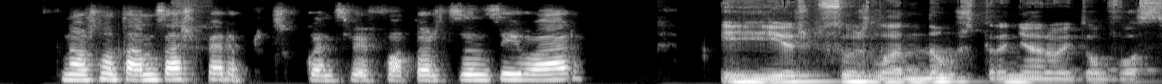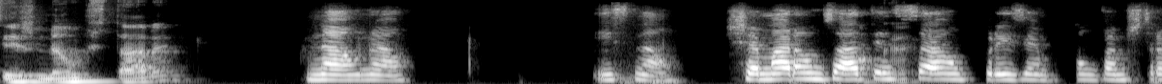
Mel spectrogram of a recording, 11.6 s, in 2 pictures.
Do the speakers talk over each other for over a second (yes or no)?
no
